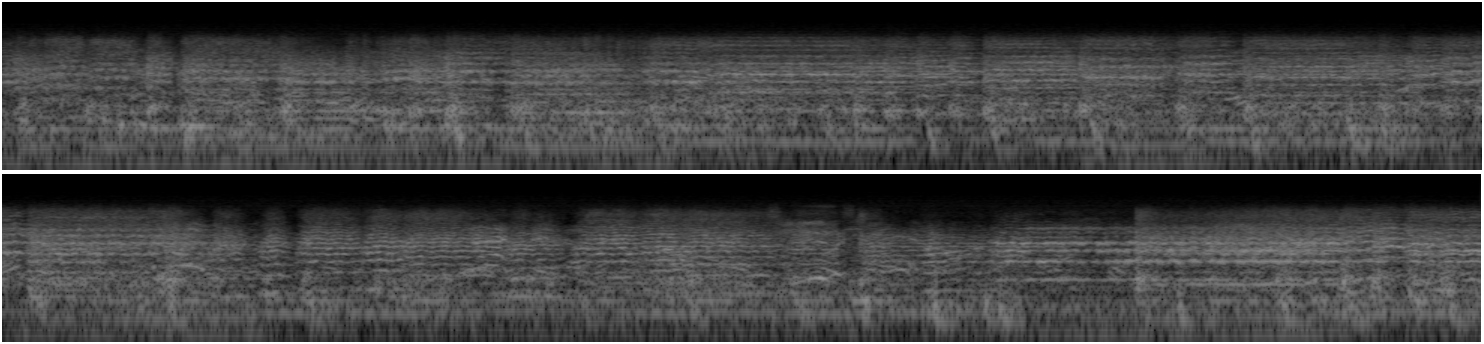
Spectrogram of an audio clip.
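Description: College marching band playing a halftime show on a football field, full ensemble sound, heard through a worn VHS copy of a TV broadcast.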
